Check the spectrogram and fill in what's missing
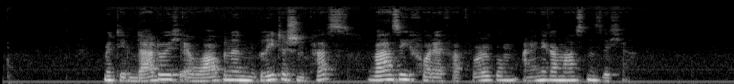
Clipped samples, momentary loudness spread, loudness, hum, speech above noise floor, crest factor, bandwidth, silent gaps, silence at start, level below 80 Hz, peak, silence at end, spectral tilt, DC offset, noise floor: under 0.1%; 10 LU; -20 LUFS; none; 27 dB; 18 dB; 16 kHz; none; 0.05 s; -52 dBFS; -2 dBFS; 1 s; -6 dB/octave; under 0.1%; -46 dBFS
